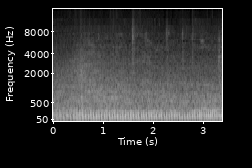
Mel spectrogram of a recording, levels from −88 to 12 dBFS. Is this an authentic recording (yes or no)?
yes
